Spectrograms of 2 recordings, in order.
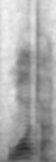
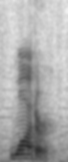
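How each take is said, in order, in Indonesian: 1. Aksen Inggris, bunyi R dihilangkan. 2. Aksen Amerika, bunyi R diucapkan. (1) "So in British English or in Australian English, kata water kemudian diucapkan water" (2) "Kamu masih bisa dengar that R sounds"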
